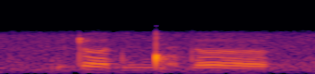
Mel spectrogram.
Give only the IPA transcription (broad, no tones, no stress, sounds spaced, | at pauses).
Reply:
ɾ ə̰ ʈ ʌː d ə ŋ͡ǃ æ̰ d ʌː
